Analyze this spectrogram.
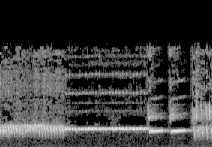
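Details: Canary song meant for training young birds: a rapid low rolling trill flows into a long pure whistled note, broken by short sharp chirps and ending in a quick trill.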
